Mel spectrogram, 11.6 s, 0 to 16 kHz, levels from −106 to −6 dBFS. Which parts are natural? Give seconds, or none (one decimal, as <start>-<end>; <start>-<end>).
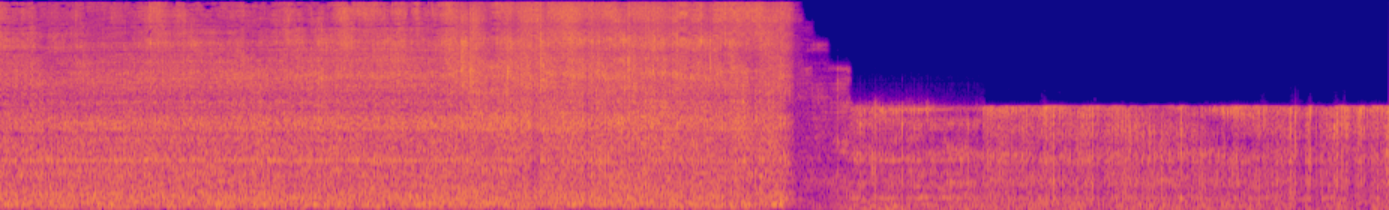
0.0-3.8; 8.2-11.6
